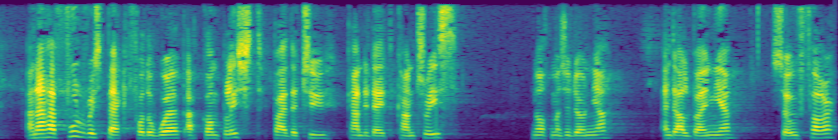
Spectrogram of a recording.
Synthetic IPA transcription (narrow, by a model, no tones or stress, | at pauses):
ʔə̃ɾ̃aɪɨv̥fʊlˠɹɪspɛktfə˞ðəwɜ˞kəkʌ̃mplɪʃtb̥aɪðɨtʰʉːkʰæ̃ndɨdeɪt̚kʰʌ̃ntɹ̥iz̥ | nɔɹθmæsɨdõʊ̃njə | ʔɨ̃nælˠbẽnjə | soʊfɑɹ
